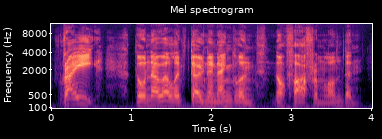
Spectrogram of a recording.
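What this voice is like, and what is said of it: Scottish accent. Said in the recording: “you can tell where I'm from, right? ... Well, Scotland, I guess.”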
